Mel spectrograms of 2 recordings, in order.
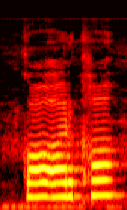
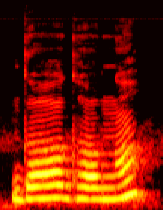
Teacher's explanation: दो अघोष होते हैं शुरू के, क और ख, ये अघोष होते हैं। इसके बाद जो तीन बचते हैं ग घ ङ, ये क्या होते हैं, ये सघोष होते हैं।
